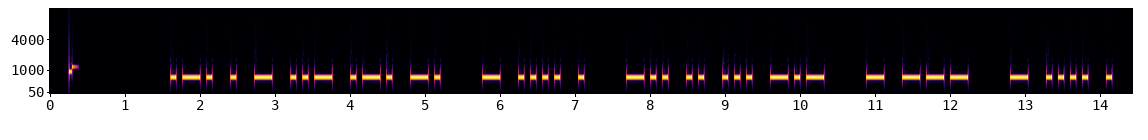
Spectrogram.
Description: Morse code, heard as a keyed tone, about 15 wpm, 700 Hz. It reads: RETURN THE DISK TO THE
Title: Sentences from Top 1000 Words - Review Part 6 - 15wpm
